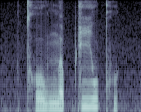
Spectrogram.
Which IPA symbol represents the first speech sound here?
t̪ʰ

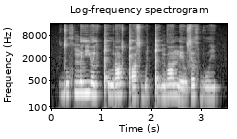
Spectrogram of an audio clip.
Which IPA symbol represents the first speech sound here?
d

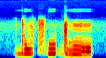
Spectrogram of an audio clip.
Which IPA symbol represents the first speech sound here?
d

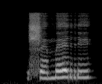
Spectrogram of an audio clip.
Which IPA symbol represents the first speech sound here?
ʂ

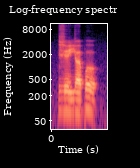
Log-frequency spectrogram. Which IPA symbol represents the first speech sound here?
ɣ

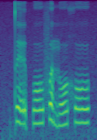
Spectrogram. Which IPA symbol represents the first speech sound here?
t̪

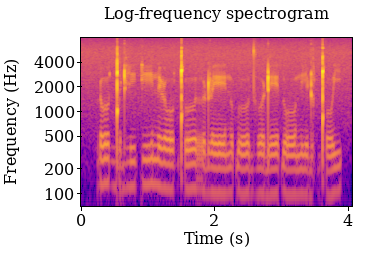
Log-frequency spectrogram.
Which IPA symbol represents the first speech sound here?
ɽ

